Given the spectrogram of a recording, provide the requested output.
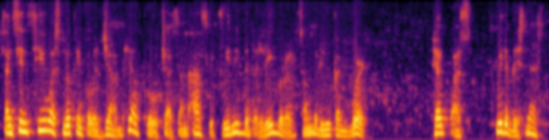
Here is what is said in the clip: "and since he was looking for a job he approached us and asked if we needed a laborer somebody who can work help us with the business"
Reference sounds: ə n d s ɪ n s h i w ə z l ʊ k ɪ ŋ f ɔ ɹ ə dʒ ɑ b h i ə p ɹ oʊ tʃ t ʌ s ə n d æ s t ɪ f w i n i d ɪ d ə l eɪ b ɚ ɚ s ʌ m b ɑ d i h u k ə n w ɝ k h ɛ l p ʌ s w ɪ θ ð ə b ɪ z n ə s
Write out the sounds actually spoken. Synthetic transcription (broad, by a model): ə n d s ɪ n s h i w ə s l ʊ k ɪ ŋ f ɔ ɹ ə dʒ ɑ b h i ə p ɹ oʊ tʃ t ʌ s ə n d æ s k ɪ f w i n i d ɪ d ə l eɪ b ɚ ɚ s ʌ m b ɑ d i h u k ə n w ɝ k h ɛ l p ʌ s w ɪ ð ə b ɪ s n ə s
